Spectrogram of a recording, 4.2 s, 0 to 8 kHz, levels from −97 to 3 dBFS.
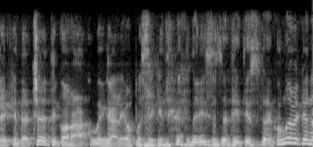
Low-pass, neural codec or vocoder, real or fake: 7.2 kHz; codec, 16 kHz, 16 kbps, FunCodec, trained on Chinese and English, 50 frames a second; fake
